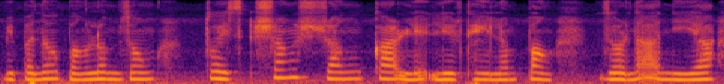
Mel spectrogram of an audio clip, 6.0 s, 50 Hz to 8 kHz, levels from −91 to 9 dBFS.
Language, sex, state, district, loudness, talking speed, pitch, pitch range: Mizo, female, Mizoram, Aizawl, -17 LUFS, 140 wpm, 230 Hz, 220-240 Hz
